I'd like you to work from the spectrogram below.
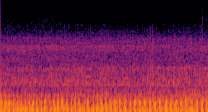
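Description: A big BMW Sertao motorcycle descends a steep trail with large stepped drops, its engine a low, steady thrum with rhythmic clatter and no voices.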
